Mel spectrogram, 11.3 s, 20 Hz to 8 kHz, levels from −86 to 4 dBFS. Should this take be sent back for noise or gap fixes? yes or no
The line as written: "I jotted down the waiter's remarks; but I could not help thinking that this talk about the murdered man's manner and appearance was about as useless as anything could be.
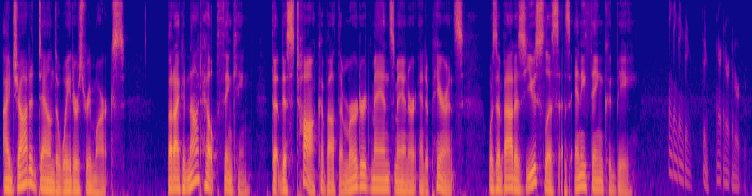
yes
